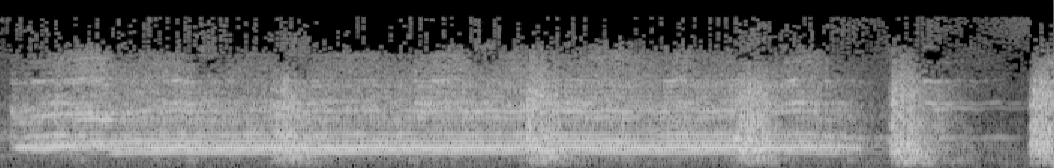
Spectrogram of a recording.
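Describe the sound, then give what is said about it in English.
A freight train's whistle blows in a long, steady, harmonic blast lasting several seconds as the train pulls out, with rhythmic chuffing bursts beneath it and a few sharp clanks near the end. “She's pulling out.”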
